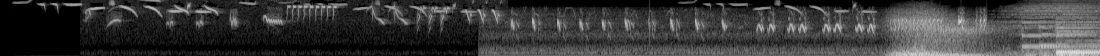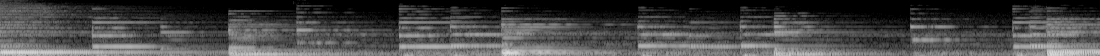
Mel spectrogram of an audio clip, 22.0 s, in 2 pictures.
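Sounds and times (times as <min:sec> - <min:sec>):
songbirds chirping and whistling: 0:00.1 - 0:10.3
loud rush of noise: 0:08.8 - 0:11.7.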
